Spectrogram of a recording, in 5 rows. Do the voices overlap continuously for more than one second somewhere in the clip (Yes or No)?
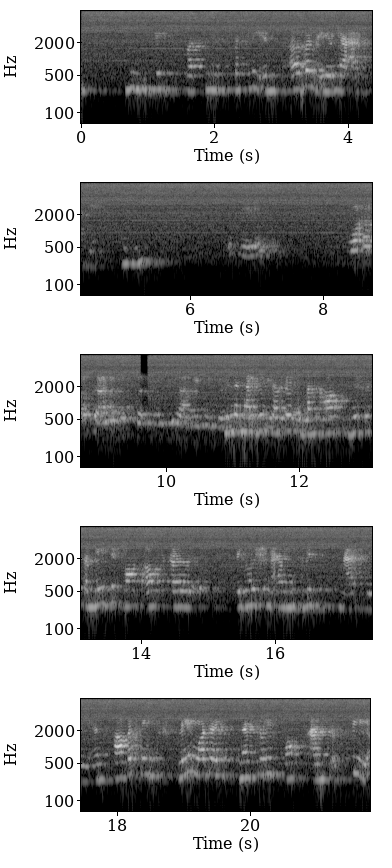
Yes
